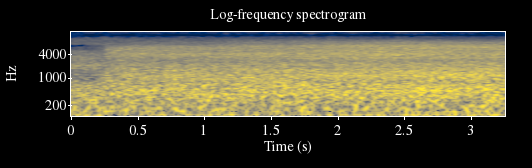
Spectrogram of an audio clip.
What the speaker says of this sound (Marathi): पाणी काय पडतंय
